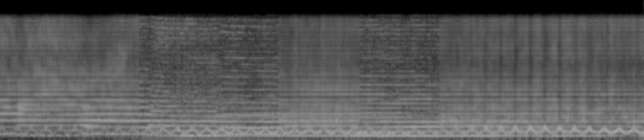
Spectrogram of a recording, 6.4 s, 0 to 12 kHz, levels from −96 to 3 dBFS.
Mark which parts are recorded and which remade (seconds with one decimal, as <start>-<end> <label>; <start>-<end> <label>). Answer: 0.0-1.4 remade; 1.4-2.8 recorded; 2.8-3.6 remade; 3.6-4.4 recorded; 4.4-6.4 remade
